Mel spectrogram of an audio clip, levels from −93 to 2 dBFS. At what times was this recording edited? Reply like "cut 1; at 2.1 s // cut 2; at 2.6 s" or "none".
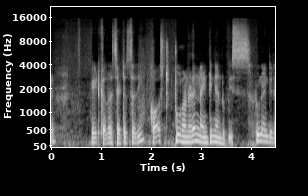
none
